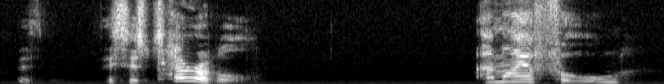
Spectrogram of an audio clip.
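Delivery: high, frantic self-questioning; panicked. A narrator's reading. Paul staring at empty pages, frantic and high. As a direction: spiral into alarm.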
